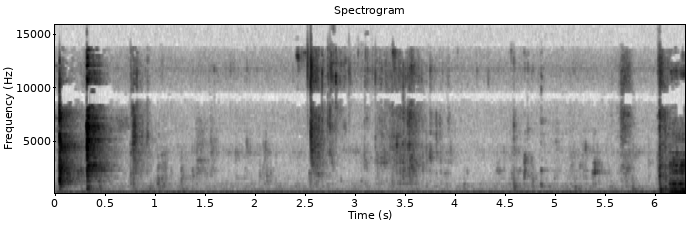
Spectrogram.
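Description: Two people eating fried pork chops and potatoes: faint chewing and biting with a few soft clicks of forks on plates, over a steady low hum. A short bit of voice comes right at the end.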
